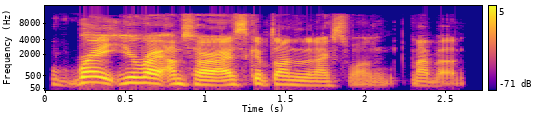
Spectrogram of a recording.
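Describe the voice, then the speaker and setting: A podcast co-host chatting casually about a book, laughing often and quick to agree. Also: medium pitch, animated, vocal fry, no room sound, studio quality.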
